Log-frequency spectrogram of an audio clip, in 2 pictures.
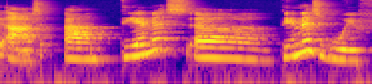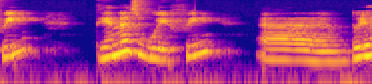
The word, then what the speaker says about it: Wi-Fi: wi-fi right we have wi-fi but here in spain this word is pronounced as wiffy wiffy not wi-fi wiffy so they literally pronounce the letter or the word how it is written so wiffy now wi-fi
